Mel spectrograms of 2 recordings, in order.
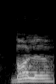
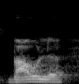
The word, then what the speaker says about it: Bolle: Ende gesprochen worden Recht das gibt's von dort zu Dorf in anderen Aussprachen manchmal heißt es Bolle manchmal heißt es Baule was weißes Boule und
